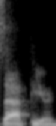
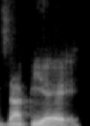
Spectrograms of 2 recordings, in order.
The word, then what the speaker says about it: Zapier: value from this session you know how to pronounce zapier now and you could lord it over others who keep saying zapier okay okay so um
